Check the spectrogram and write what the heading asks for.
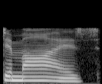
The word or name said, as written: demise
